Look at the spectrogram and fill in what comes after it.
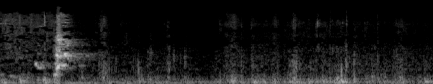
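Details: Miniature Dachshund with a single sharp, loud bark near the start, followed by quiet indoor rustling and faint thumps.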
